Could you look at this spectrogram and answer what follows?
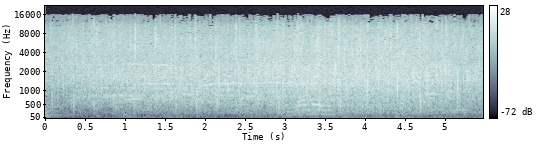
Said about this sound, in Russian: Слышишь, какие аплодисменты?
